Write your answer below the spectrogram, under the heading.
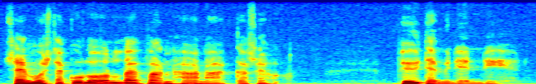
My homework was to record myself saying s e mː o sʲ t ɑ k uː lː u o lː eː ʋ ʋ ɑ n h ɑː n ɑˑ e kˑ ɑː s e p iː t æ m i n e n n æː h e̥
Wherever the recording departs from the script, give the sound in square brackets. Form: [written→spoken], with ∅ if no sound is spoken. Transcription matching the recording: s e mː o sʲ t ɑ k uː [lː→l] u o lː eː ʋ ʋ ɑ n h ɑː n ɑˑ e kˑ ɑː s e p [iː→yː] t æ m i n e n n [æː→iː] h e̥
